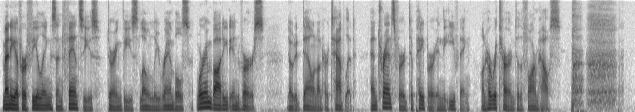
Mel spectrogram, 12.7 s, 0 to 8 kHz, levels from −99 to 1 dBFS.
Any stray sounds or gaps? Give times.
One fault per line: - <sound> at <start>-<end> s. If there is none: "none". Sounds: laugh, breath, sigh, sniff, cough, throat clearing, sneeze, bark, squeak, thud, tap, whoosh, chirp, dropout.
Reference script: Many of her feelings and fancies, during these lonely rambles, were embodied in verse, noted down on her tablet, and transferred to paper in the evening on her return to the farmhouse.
- breath at 11.4-12.5 s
